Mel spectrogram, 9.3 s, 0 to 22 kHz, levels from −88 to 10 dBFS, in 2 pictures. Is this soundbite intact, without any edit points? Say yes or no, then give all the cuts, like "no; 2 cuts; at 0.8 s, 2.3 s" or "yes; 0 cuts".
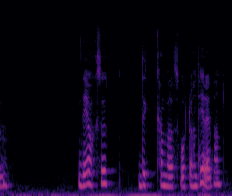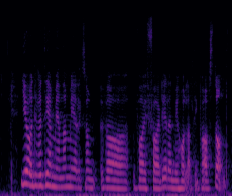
yes; 0 cuts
